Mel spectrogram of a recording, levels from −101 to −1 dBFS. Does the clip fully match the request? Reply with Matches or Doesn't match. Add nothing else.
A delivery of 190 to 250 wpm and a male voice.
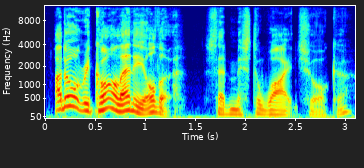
Doesn't match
